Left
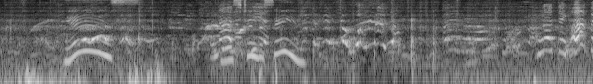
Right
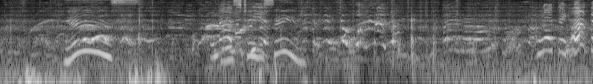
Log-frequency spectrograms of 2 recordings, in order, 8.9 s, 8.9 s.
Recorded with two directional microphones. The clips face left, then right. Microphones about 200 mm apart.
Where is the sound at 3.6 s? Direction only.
5° left (ahead or behind).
